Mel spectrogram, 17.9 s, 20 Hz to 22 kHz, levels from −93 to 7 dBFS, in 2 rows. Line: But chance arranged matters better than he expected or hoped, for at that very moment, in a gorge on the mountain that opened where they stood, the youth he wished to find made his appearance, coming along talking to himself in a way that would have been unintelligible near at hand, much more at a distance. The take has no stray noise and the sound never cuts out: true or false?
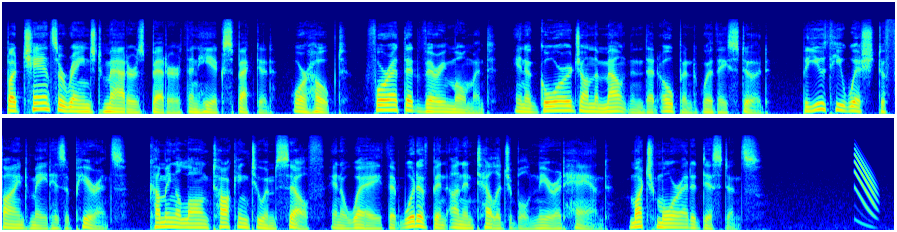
false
